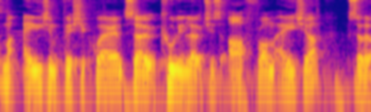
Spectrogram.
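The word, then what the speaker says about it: kuhli loaches: that I wanted to get some of the coolie loaches, which you've now informed me is the correct pronunciation for them.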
